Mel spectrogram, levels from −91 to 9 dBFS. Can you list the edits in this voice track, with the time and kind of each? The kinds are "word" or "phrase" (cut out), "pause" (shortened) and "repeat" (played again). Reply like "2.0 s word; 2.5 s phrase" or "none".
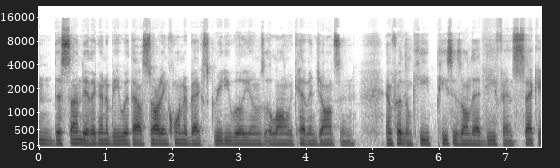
5.5 s phrase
